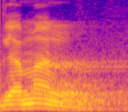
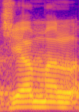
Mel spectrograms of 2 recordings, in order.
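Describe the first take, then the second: First: The name begins with a hard g sound. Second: The name begins with a j sound.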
